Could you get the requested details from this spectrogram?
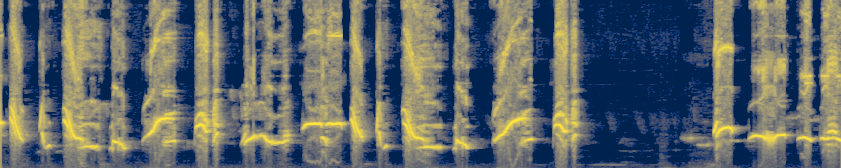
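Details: Lure recording of a gacor Oriental magpie-robin: quick series of clear whistled notes and downslurred phrases, then a short silence before more spaced, clipped whistles resume.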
